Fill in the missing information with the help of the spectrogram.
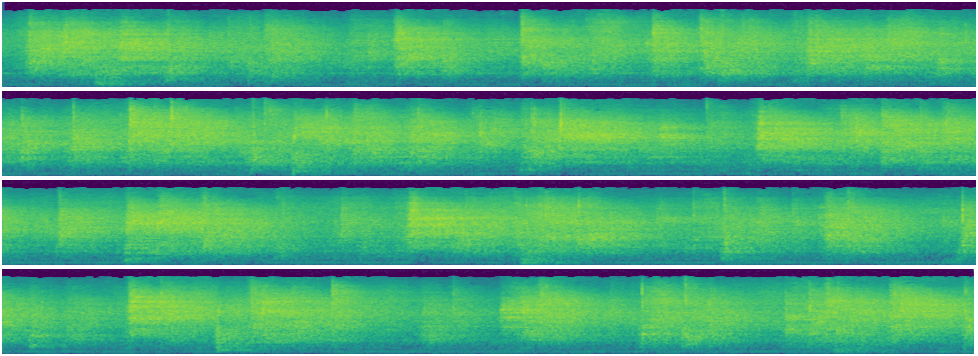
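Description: Hockey sticks slapping pucks and pucks banging into the boards and net, one after another at irregular intervals, over skates scraping on the ice. The hits ring out in the rink's large hall.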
